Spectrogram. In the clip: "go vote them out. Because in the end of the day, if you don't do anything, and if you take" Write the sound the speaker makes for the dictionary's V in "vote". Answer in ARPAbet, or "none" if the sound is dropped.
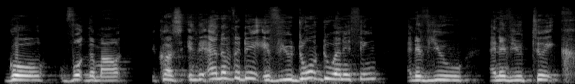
V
